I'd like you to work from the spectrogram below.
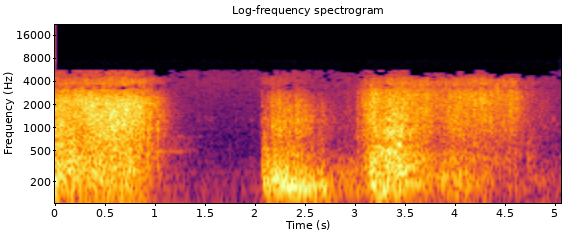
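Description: Gun firing as a radio drama sound effect: a few heavy, loud booming blasts with rough rumbling tails that trail off between them.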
